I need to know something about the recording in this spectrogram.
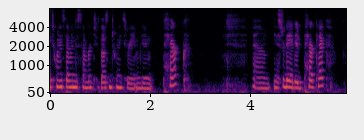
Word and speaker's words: perc: for today Wednesday 27 December 20123 I'm doing perk um yesterday I did perek so perk is the singular of perek and it translates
